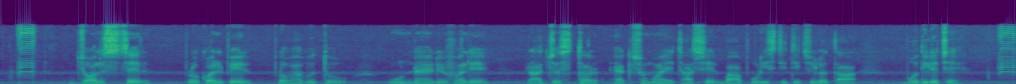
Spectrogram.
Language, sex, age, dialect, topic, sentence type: Bengali, male, 18-24, Rajbangshi, agriculture, statement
